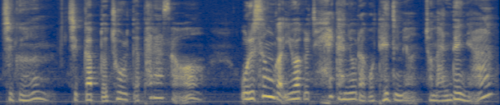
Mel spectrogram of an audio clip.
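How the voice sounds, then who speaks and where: A woman's voice: mid-range voice, lively intonation, moderate pace, husky, pitched below the performer's own voice. Woman doing a pushy, scolding old mother-in-law. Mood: wheedling. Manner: demanding, scolding, shouting.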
